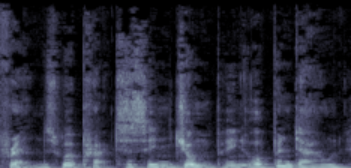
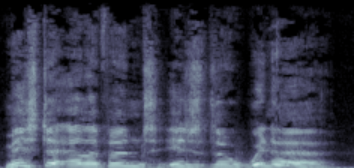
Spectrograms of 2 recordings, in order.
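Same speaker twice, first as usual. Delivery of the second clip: high contest announcer; announcing; 8 semitones higher than usual. A narrator's reading. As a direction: proclaim the winner, pitched high. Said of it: "announced Mister Potato".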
